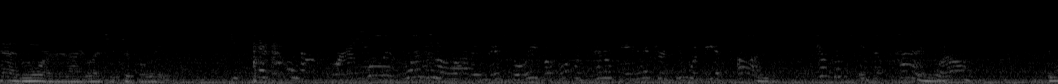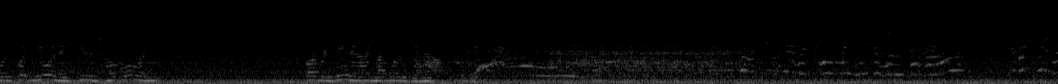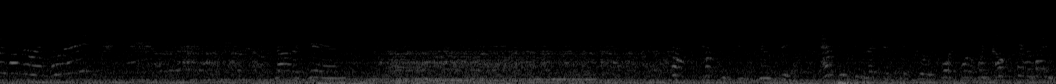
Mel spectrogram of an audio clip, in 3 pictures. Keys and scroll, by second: 3.3 [, 4.8 [.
